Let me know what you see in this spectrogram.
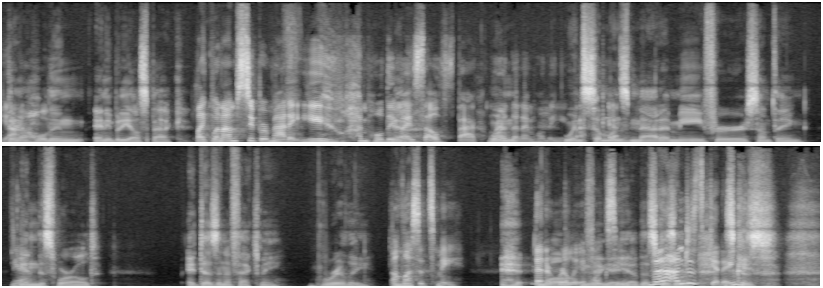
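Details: Adult speaker; Normal conversational speech.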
